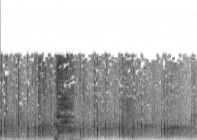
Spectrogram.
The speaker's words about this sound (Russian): Смотри, Богу аплодисмент.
